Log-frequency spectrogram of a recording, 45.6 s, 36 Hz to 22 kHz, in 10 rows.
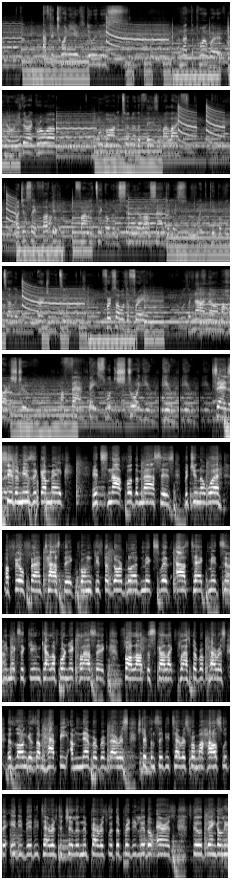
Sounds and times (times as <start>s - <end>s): Music: 0.0s - 45.5s.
